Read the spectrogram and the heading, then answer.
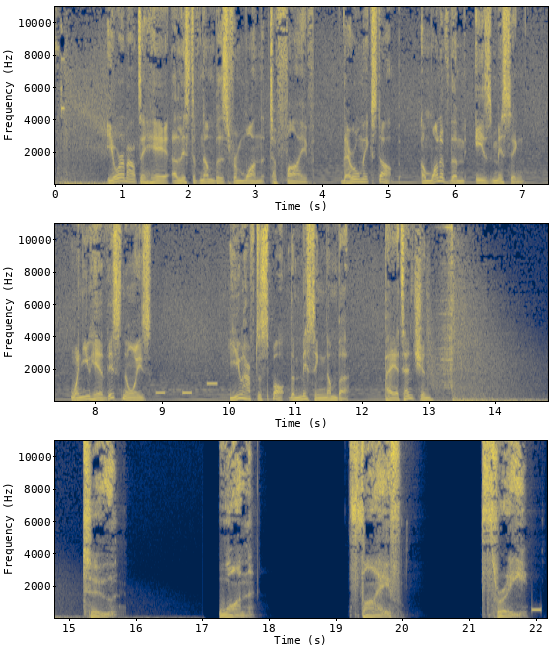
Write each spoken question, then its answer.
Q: When you hear this noise, you have to spot the missing number.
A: 4 is the answer.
